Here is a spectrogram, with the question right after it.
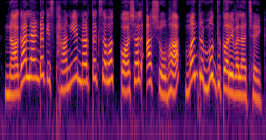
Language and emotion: Maithili, surprised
